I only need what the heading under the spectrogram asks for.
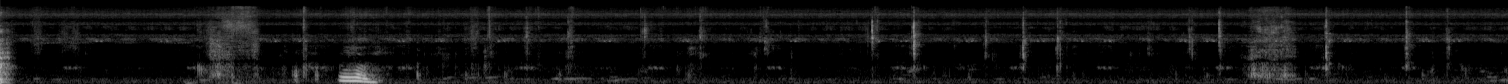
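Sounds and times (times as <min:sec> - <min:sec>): chewing mouth clicks and lip smacks: 0:02.9 - 0:03.3, 0:04.0 - 0:08.0, 0:08.6 - 0:15.0.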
